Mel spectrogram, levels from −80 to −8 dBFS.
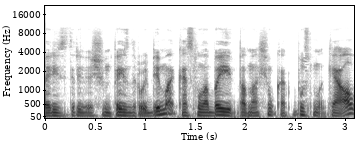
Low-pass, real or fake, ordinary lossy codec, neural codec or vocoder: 9.9 kHz; fake; MP3, 48 kbps; autoencoder, 22.05 kHz, a latent of 192 numbers a frame, VITS, trained on many speakers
